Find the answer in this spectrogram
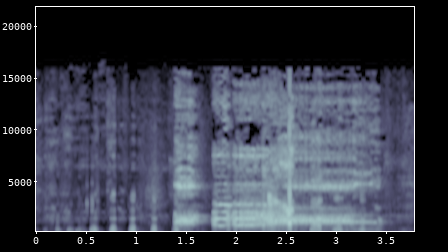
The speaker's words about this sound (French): Un petit jingle de un petit poulet.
